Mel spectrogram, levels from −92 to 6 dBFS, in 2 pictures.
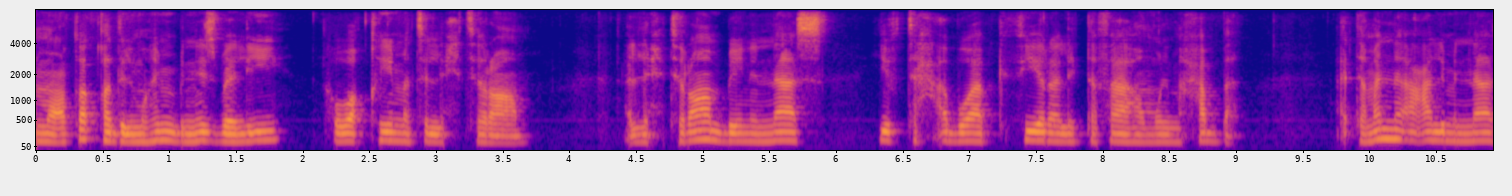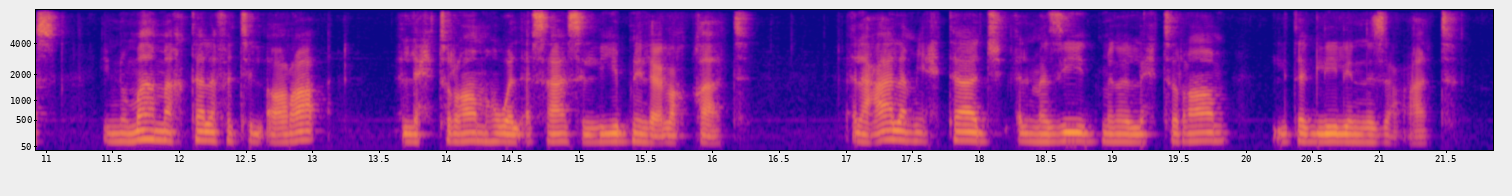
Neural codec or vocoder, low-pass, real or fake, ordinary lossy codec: none; none; real; none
